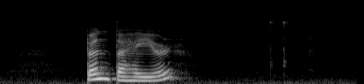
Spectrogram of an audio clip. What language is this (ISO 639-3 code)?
fao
